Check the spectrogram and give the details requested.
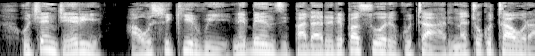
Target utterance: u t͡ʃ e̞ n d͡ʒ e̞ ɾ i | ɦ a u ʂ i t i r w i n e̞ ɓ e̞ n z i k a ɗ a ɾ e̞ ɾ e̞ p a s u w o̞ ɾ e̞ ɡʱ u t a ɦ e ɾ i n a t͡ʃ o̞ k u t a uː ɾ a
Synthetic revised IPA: u t͡ʃ e̞ n d͡ʒ e̞ ɾ i | ɦ a u ʂ i k i r w i n e̞ ɓ e̞ n z i p a ɗ a ɾ e̞ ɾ e̞ p a s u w o̞ ɾ e̞ ɡʱ u t a ɦ a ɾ i n a t͡ʃ o̞ k u t a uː ɾ a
